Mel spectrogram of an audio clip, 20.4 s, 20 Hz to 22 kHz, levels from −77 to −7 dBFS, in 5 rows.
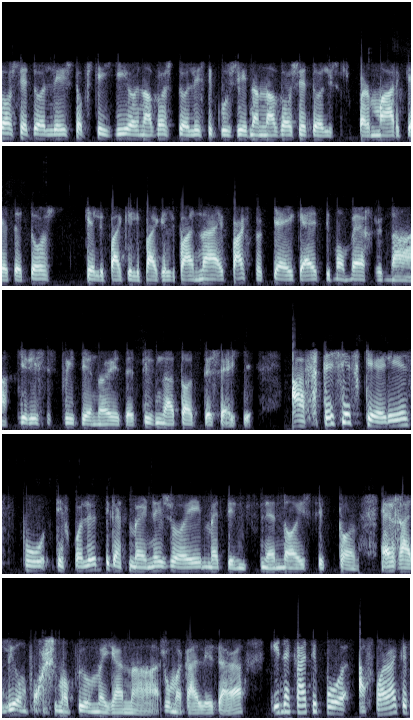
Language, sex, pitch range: Greek, female, 115-190 Hz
